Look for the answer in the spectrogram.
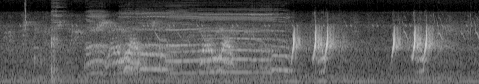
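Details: Common quails calling in the morning. Two crisp three-note phrases arrive after a stretch of other birds' whistled, sliding chatter.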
